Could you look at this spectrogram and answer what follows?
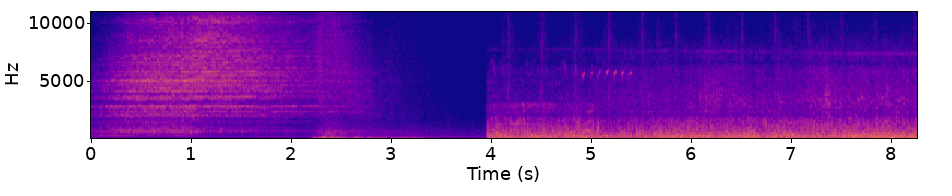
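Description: An unmanned fighter aircraft developed by DRDO roars loudly and steadily. The engine noise fades briefly, then cuts back in abruptly at full strength.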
